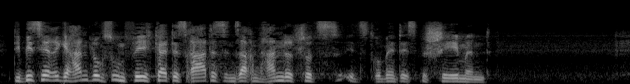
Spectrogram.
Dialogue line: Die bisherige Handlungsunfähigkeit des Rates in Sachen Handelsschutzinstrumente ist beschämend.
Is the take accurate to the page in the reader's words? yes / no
yes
